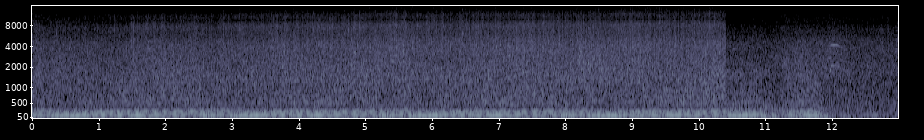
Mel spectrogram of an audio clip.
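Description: A boat engine drones steadily, then stops.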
